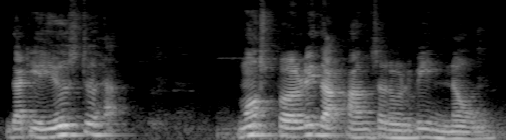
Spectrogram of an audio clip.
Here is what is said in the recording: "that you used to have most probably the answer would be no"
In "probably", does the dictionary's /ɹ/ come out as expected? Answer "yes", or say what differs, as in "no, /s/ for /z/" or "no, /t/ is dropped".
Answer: no, /ɹ/ is dropped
